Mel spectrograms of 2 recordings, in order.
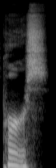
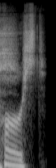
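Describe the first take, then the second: First: The word ends with a plain S sound. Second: The word ends with an added T sound. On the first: The speaker calls it right. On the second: The speaker calls it wrong.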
